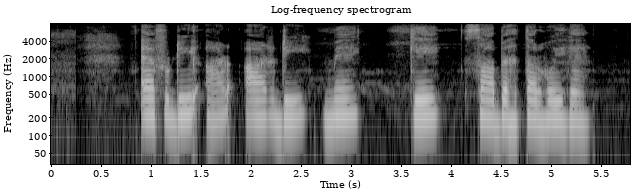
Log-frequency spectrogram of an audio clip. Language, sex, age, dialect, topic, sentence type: Maithili, female, 25-30, Southern/Standard, banking, question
